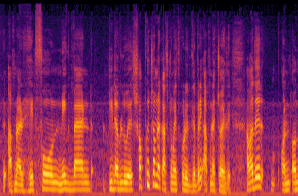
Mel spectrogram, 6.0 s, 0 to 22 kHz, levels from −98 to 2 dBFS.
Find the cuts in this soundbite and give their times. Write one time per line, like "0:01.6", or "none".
none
